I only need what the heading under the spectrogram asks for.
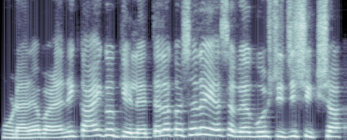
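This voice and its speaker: A woman voicing a young man who gently soothes his crying sister. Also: sits high, animated, fast, pitched above the performer's own voice. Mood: soothing.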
